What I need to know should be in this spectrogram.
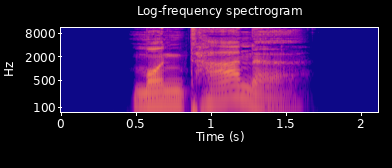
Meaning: inflection of montan: 1. strong/mixed nominative/accusative feminine singular 2. strong nominative/accusative plural 3. weak nominative all-gender singular 4. weak accusative feminine/neuter singular
- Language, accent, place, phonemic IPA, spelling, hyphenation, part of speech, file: German, Germany, Berlin, /mɔnˈtaːnə/, montane, mon‧ta‧ne, adjective, De-montane.ogg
